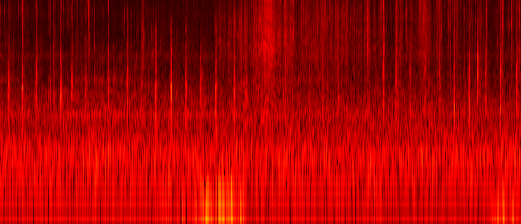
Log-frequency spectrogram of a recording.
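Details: A Netherlands Dwarf rabbit keeps eating its food, chewing with rapid, irregular crisp crunching clicks over a low steady hum.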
